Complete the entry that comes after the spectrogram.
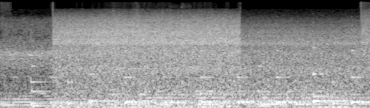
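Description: Victoria Falls on the Zambezi River roaring as a dense, constant wash of falling water, loud and unbroken for several seconds with no voices over it.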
